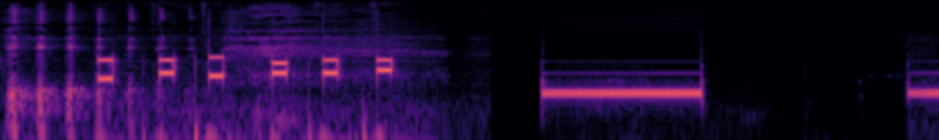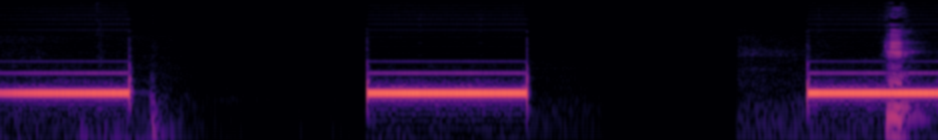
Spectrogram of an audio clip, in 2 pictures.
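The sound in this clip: A telephone call is dialled and goes unanswered: a quick run of keypad tones is followed by four long, steady busy tones with equal silent gaps between them.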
